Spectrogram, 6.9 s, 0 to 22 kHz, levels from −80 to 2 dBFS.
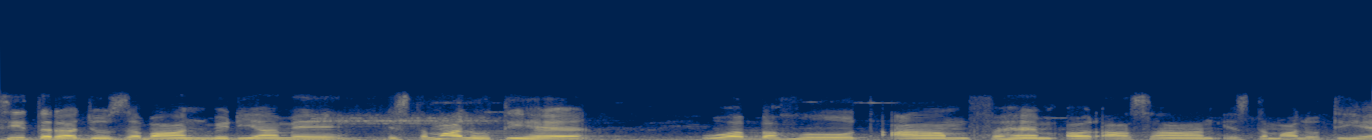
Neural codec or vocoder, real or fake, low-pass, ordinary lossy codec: none; real; 7.2 kHz; Opus, 16 kbps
